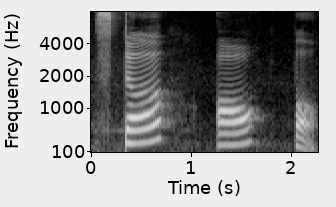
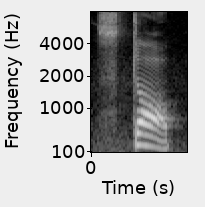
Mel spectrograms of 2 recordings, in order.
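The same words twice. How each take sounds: First: स्ट, औ, प as three separate sounds; sounded out. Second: स्टॉप in one piece with open "aw"; स्टॉप said whole, falling at the end; blended word. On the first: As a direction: pause between स्ट, औ and प. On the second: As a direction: join the sounds into स्टॉप. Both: Shown as a demonstration. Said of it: "औ sound आ रहा है".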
